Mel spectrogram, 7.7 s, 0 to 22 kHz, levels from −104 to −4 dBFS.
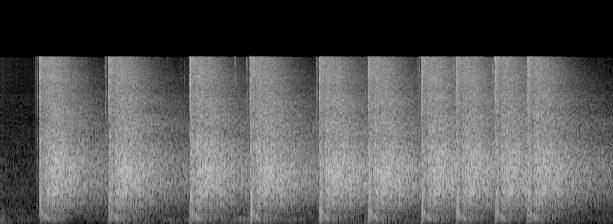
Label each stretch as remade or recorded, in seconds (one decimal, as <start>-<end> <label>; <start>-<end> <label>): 0.0-1.1 remade; 1.1-7.7 recorded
